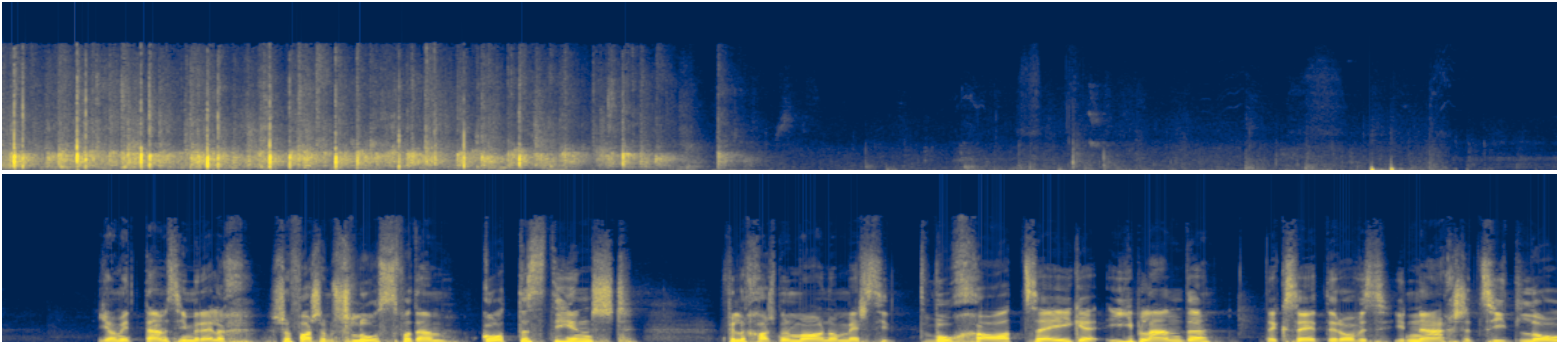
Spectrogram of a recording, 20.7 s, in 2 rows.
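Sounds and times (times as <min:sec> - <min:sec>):
crowd applauding: 0:00.0 - 0:05.1
speech: 0:11.0 - 0:20.7.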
